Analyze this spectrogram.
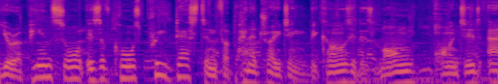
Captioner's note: dubbed in English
